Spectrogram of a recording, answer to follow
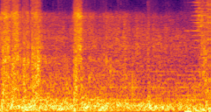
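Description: Explosion-style sound effect with a sudden boom and a rumble that runs on, with two sharp cracks about half a second and a second in, over dramatic background music.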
